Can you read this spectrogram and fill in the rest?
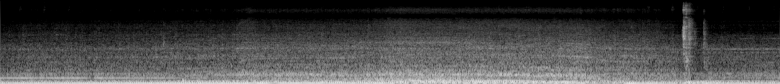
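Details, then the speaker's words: John Deere tractor with 6,700 hours, old but feels tight: catches quickly into a low, even diesel thrum with no misses or knocks; normal diesel start and idle. "Well, it looks like we got power. Oh yeah, good old John Deere starts right up."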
